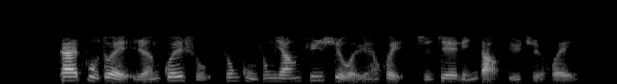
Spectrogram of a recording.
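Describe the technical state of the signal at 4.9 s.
At 4.9 s the signal is in a stretch of VoIP packet loss concealed by the speech codec, running from about 4.87 to 4.92 s, just after "会直接领". Roughly 20 ms of audio went missing, which fits two lost 10 ms frames. The decoder filled the hole by extending its last pitch period and vocal tract filter at falling gain. The result is a short buzzy or noisy, smeared continuation that fades, then a weak or distorted onset as the predictor recovers. Unlike a plain dropout, there is no hard silence or click, only this synthetic tail.

Beneath that, the whole line runs through the G.729 codec at 8 kbit/s, with the band held to roughly 300 Hz to 3.6 kHz. The codec models the voice as a filter excited by a pitch predictor and a few pulses per subframe, which gives the plainly audible rough, slightly synthetic timbre. That damage is steady across the clip, not a momentary event, which separates it from the brief concealment artefact at this moment.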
